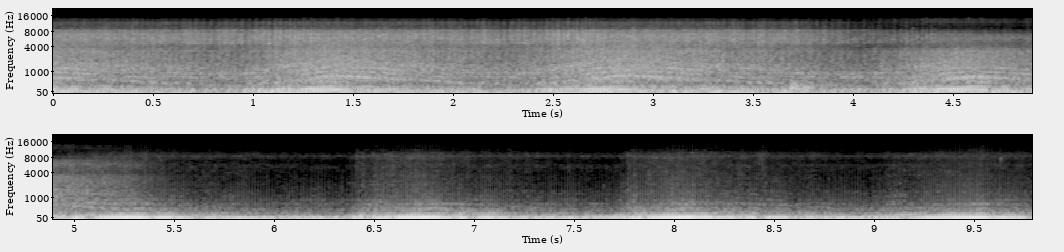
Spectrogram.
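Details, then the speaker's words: Idle revs surge and drop every second or so without settling after the idle air control valve is disconnected; hunting idle typical of a faulty idle air control valve. "o que las revoluciones estén como locas que suban y bajen sin cesar como sucedió en este otro vehículo que tiene una válvula Jack distinta y al momento de desconectarla funcionó de esta manera"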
